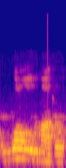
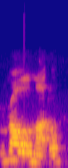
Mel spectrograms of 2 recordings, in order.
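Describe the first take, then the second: First: The first word begins with a W sound. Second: The first word begins with an R sound. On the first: The speaker calls it wrong. "He says, for example, wall model" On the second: The speaker calls it right. "instead of role model"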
